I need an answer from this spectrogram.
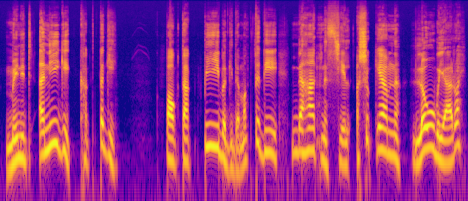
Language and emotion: Manipuri, angry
